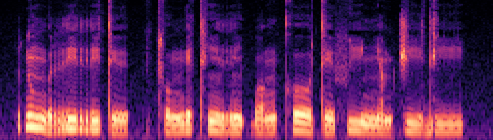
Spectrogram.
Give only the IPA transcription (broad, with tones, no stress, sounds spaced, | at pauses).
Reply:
ɗ ũ˦ ŋ ʊ˨ r i˦ r i˦ t ɪ˨ | tʰ o˨ ŋ e˦ tʰ ĩ˦˨ r ĩ˨ ɓ ɔ˨˦ ŋ kʰ oː˦˨ t e˨ f iː˦˨ ɲ ã˨ m t͡ʃ iː˦˨ d iː˦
